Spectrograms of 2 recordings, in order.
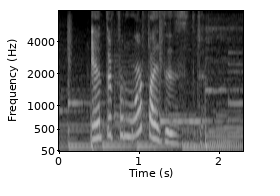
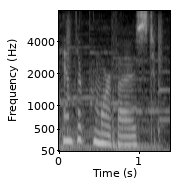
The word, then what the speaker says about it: anthropomorphized: Fazbear that doesn't count he's been anthropomorph anthropomorphizes it's pronounced anthropomorphized anthropomorphized sori that's an awfully big word for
